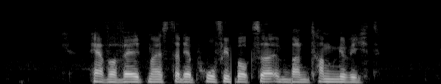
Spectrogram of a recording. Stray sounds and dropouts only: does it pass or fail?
fail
